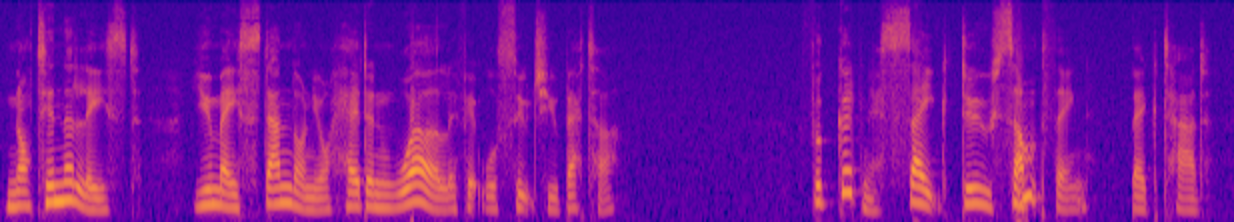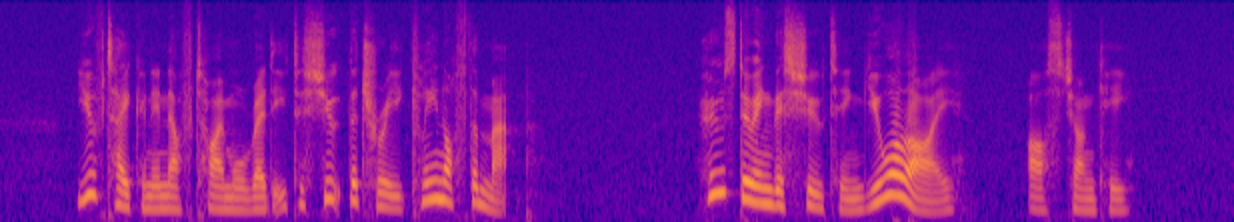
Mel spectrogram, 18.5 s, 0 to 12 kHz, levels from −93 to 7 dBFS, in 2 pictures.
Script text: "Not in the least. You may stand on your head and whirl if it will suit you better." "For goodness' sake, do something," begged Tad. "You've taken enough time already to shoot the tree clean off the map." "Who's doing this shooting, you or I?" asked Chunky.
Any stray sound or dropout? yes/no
no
